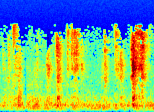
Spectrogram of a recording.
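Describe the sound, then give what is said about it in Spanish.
An office chair's height mechanism shifts as the chair lowers itself automatically, with a series of soft mechanical creaks, clicks and brief hissy rustles over about three seconds, ending in a slightly louder clunk. “Me baja la silla esta automáticamente.”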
